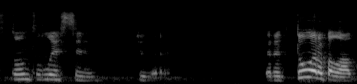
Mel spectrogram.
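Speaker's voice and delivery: thick, put-on Russian accent, dropped in abruptly. Reassuring Alante after someone says he isn't the cutest: sudden Russian accent. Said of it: "I just went into fucking Russian accent".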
